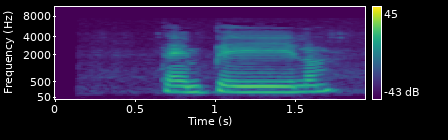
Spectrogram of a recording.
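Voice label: "tẽn-peelem", Mooré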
